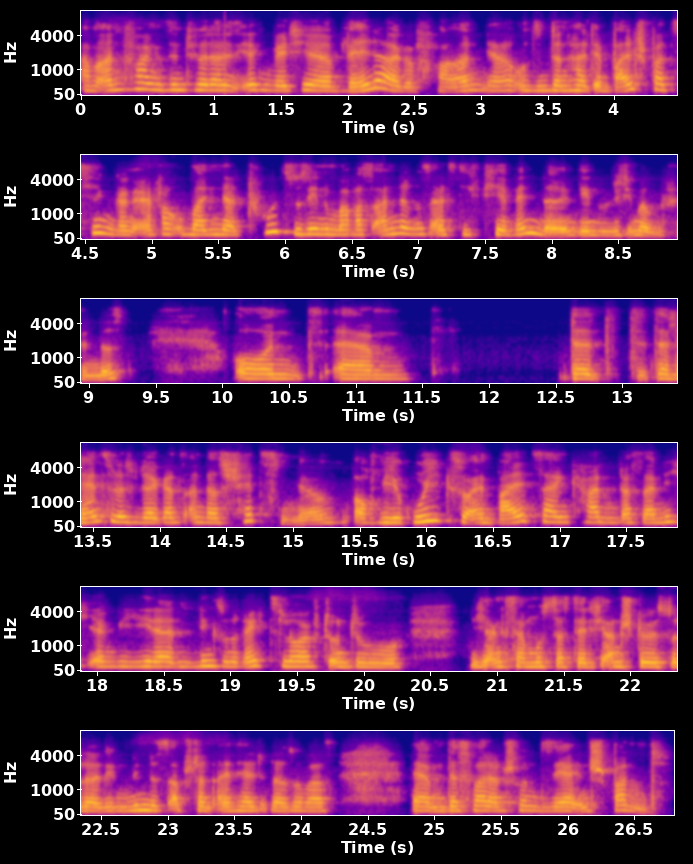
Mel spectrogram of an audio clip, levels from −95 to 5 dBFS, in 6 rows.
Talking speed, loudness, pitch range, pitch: 210 wpm, -15 LUFS, 175-205 Hz, 190 Hz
